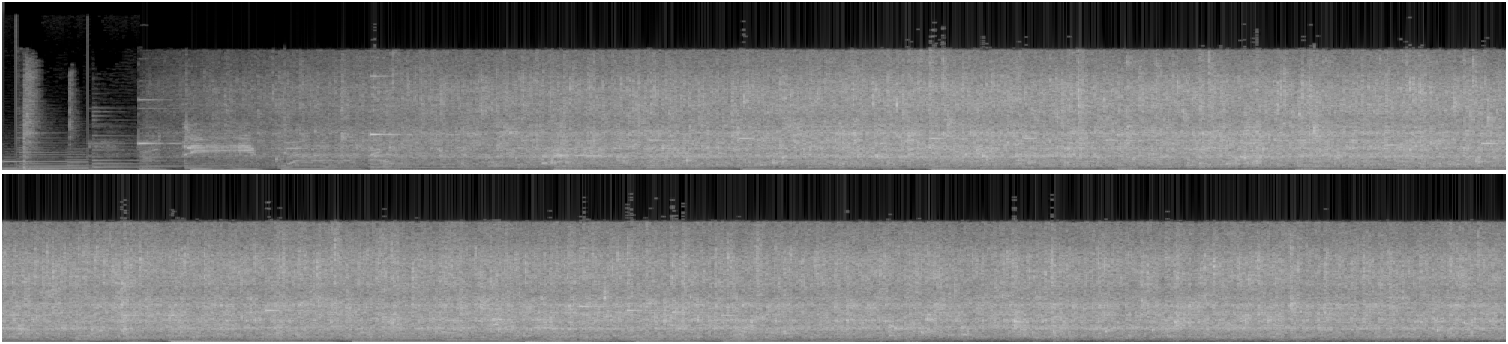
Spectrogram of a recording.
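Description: Water pours steadily into a red ladybug-shaped bathtub with black spots, a continuous rushing hiss that stays loud for the full twenty seconds, with a low bass line of shifting notes underneath and no voices.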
